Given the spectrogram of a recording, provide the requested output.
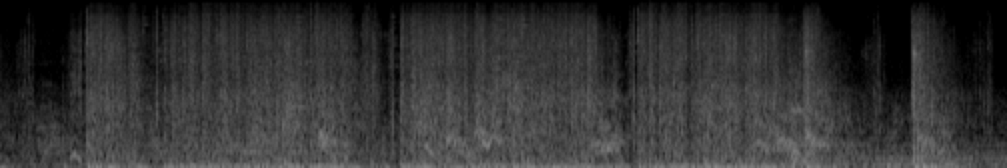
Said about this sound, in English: Rapid shot is great for closing on enemies because you can shoot while running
